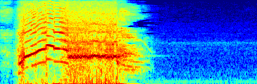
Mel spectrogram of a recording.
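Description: A young woman screams loudly and excitedly into a close microphone.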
